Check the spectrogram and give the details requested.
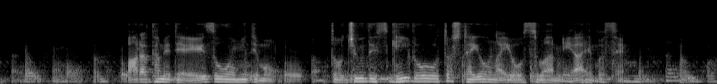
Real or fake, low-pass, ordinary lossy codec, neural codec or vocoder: fake; 7.2 kHz; none; codec, 24 kHz, 0.9 kbps, WavTokenizer, small release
